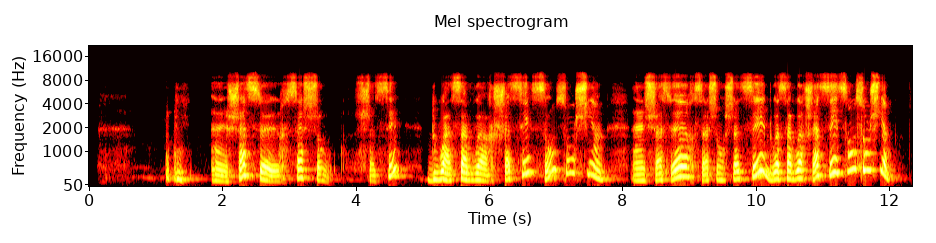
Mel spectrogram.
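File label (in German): französisch Zungenbrecher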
